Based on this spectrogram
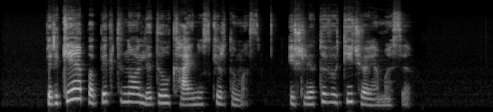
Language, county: Lithuanian, Alytus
